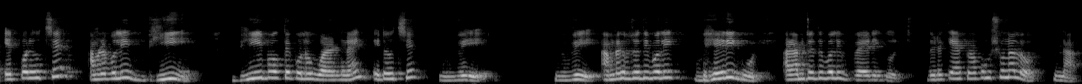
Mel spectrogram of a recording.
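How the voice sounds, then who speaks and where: A woman leads an English pronunciation class, her voice sitting a little high. She explains in Bengali peppered with English and slows down to repeat sounds for her students. She checks in with the group again and again as she goes. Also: darkish tone. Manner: explains in Bengali mixed with English, drills sounds slowly, checks with "ঠিক আছে?". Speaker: spoken English teacher. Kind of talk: online class lesson.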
